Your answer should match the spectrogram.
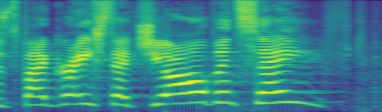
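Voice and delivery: put-on high-pitched Southern accent; Southern lady. Pastor repeats grace verse for the community, Southern lady accent. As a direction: ring it out with a Southern y'all. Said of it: "like a nice Southern lady saying y'all".

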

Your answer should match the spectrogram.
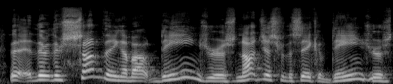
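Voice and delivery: ordinary talk

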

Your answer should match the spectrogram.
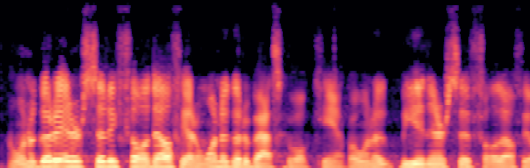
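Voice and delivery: quick, soft eager pleading; eager kid. Retold or imitated. Son asking dad to serve instead of camp, quick soft eagerness. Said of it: "my kid might look at me and say".

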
